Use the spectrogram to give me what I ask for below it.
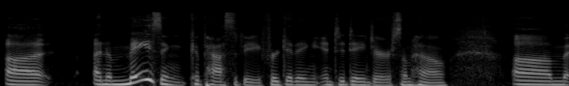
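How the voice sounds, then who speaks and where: A woman's voice: sits low, brisk, a little mellow, dry recording. Rambling woman author, dry close sound. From United States. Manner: rambling, self-interrupting, frequent restarts. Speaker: author guest. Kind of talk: casual interview answers.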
